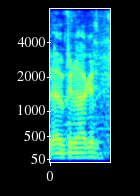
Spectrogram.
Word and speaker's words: Okanagan: of good stuff to eat here in Lake Okanagan okay okay how do you say it Okanagan okay yeah yeah so I'm sure people go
